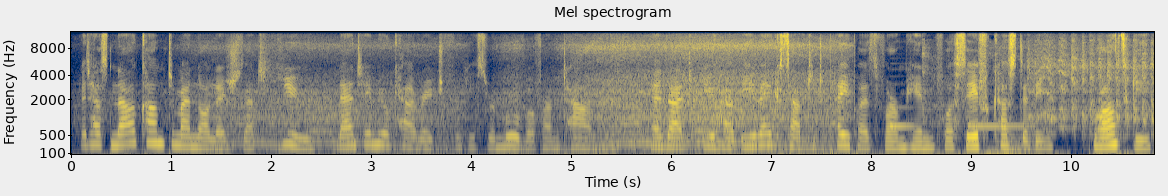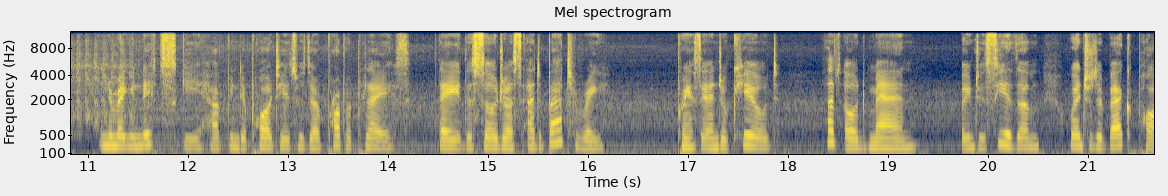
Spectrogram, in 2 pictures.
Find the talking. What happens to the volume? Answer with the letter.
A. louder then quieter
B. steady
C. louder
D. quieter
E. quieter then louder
C.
